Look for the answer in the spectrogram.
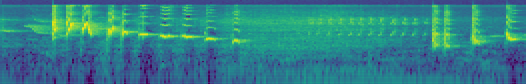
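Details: Vigorous Greater green leafbird song for provoking other leafbirds: a descending series of clear whistled notes, a quieter stretch of faint ticking, then loud slurred chirps.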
